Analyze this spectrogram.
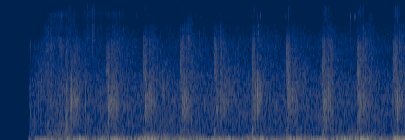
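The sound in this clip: Footsteps of someone running on grass: a steady, quick rhythm of many soft thudding footfalls, evenly spaced and continuous throughout.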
